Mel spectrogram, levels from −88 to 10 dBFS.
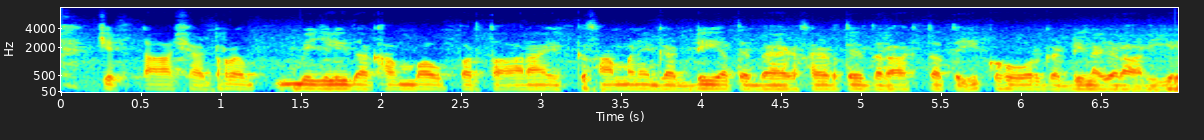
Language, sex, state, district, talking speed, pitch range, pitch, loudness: Punjabi, male, Punjab, Fazilka, 190 wpm, 95-105 Hz, 100 Hz, -14 LUFS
